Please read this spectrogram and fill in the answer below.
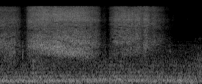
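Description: Stiff-bristled brush scrubbing wet, bleach-covered natural stone paving: about three long strokes of bristles rasping on stone, stopping just before the end.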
